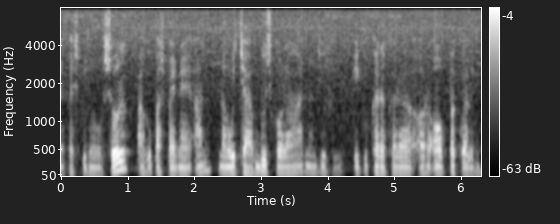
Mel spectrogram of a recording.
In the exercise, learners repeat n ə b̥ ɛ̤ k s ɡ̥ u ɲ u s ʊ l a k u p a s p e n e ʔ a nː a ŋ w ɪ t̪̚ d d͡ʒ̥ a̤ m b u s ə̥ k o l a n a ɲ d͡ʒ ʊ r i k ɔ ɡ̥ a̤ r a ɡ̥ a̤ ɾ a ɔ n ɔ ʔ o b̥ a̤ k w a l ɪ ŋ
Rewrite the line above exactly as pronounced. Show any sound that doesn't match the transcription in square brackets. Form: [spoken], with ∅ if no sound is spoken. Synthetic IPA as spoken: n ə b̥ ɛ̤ [∅] s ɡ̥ u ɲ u s ʊ l a k u p a s p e n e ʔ a nː a ŋ w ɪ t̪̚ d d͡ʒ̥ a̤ m b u s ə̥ k o l a n a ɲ d͡ʒ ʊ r i k [u] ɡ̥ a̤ [ɾ] a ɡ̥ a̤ ɾ a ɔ n ɔ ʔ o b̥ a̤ k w a l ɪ ŋ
